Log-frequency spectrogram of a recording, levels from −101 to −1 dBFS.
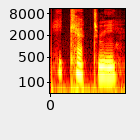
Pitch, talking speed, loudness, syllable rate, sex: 145 Hz, 190 wpm, -16 LUFS, 4.0 syllables/s, female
